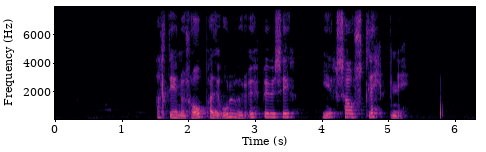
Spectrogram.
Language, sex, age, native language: Icelandic, female, 40-49, Icelandic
